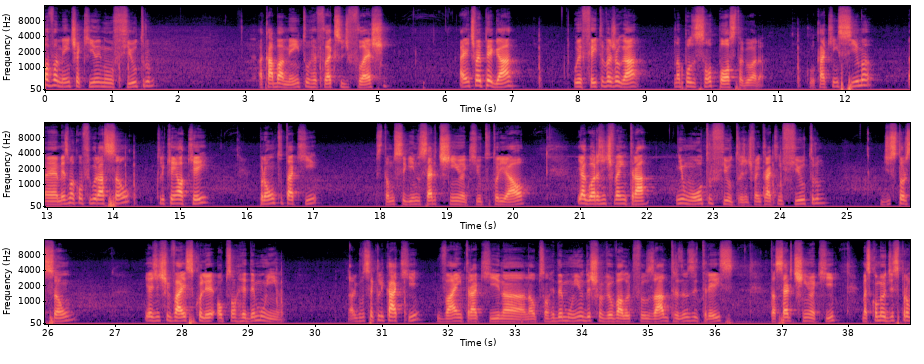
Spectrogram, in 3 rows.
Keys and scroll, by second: 15.7 alt+Left, 33.6 alt+Left.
